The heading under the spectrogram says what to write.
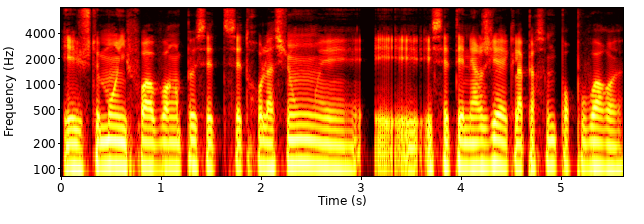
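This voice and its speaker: Over a very clean recording with a silent background, a man of fairly low pitch talks at a moderate pace in a flat monotone, hardly pausing, with very even loudness and a dry, close sound with no echo. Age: 30s. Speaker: professional basketball player. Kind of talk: interview. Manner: hesitant, many fillers.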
